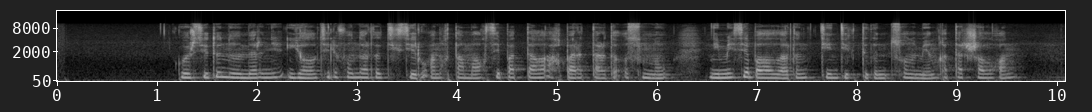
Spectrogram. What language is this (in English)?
Kazakh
